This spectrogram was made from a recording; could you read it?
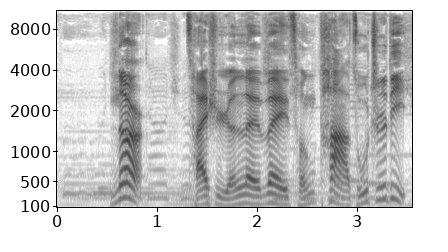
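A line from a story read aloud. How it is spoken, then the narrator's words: Sudden and loud. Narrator (Chinese): 他突然伸手指天，大声地说道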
